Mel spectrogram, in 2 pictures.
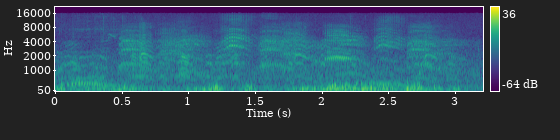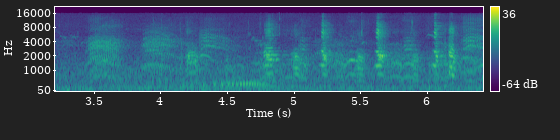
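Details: Great black-backed gull, usually left to eat in peace, giving harsh, hoarse calls with nasal overtones in several short bursts over a few seconds amid low rumbling background noise while feeding.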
